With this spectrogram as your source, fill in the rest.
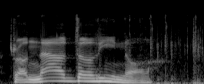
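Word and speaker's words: Ronaldinho: why I just do say it like it's Portuguese ronaldino that's not portuges you're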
